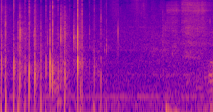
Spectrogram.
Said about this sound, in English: Golf claps.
